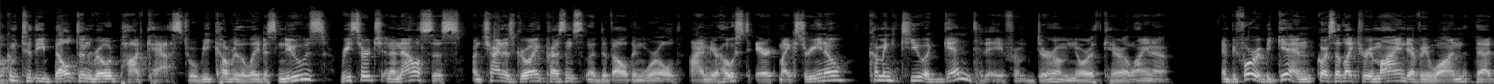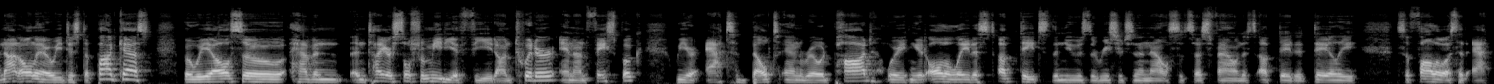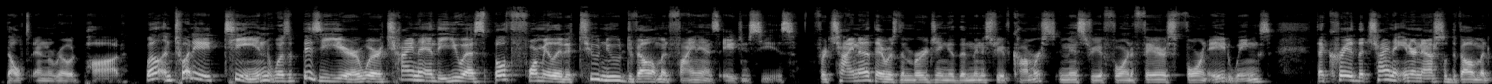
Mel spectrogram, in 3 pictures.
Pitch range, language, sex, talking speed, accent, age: 105-155 Hz, English, male, 200 wpm, American, 30-49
